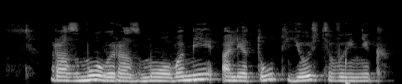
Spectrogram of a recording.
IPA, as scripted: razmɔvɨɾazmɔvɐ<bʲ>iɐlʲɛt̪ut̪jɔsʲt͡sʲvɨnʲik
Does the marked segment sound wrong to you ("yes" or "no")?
yes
